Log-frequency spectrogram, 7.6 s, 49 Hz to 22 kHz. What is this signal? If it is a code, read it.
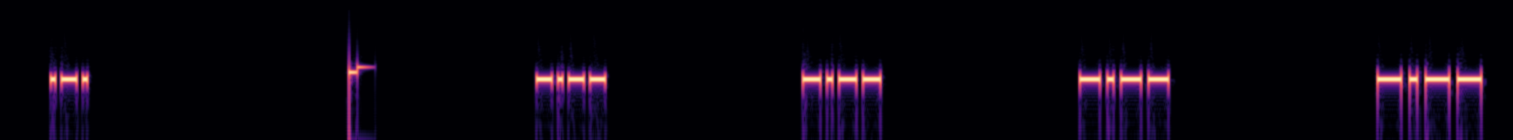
Morse code, heard as a keyed tone, about 39 wpm, spaced as for 8 wpm, 700 Hz. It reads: R YYYY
